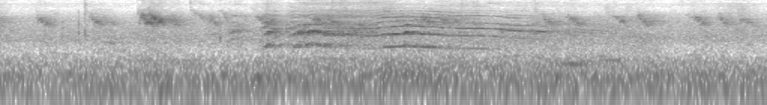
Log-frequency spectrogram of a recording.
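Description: Birds calling: short chirps repeat throughout, and about two seconds in comes one longer drawn-out call whose pitch arches up and back down, lasting about a second and a half.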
